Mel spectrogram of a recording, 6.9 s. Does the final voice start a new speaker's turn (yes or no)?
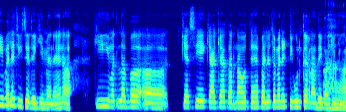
yes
